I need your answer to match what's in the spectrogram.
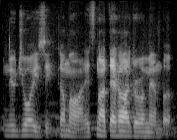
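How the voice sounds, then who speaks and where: A man's voice: mid-range voice, fairly even intonation, faint music behind. Teasing male game master. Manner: playful, teasing, quick to joke. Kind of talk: running a tabletop game over voice chat.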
